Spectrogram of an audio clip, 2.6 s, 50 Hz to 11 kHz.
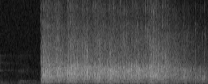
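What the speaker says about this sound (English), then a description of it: "you are going to clap 9 times, and you're going to stop after the 9th one" At an event, an audience bursts into loud, sustained clapping after a brief quiet moment. The clapping continues as a dense wash rather than nine separate claps and fades slightly at the end.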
